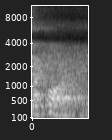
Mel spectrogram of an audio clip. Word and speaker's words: rapport: So we don't say rapport, we say rapport.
